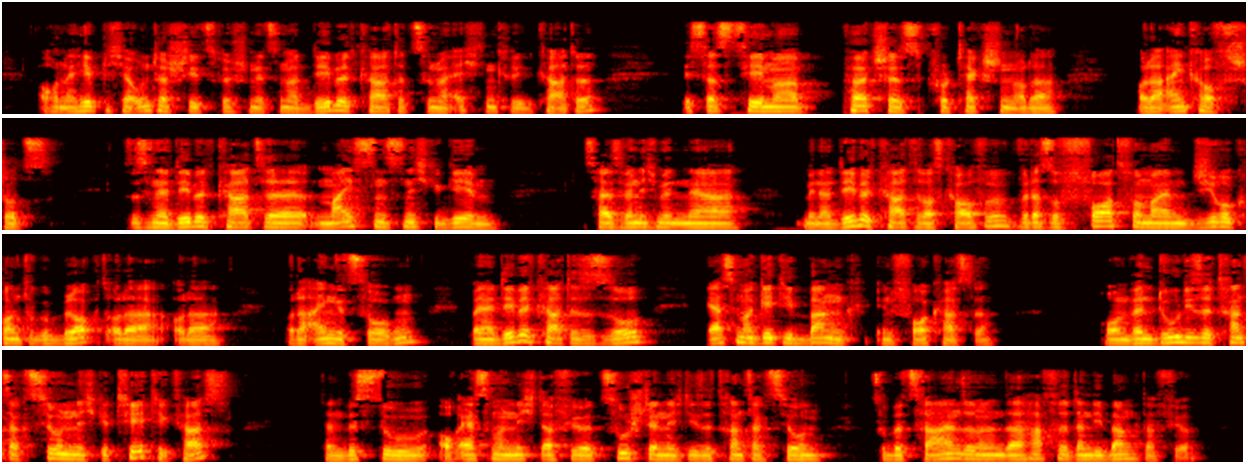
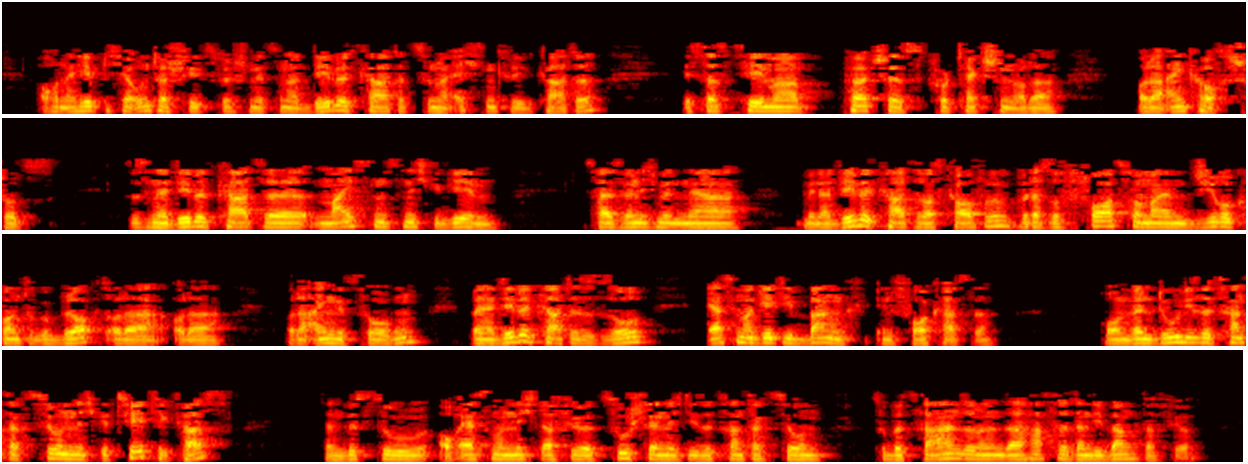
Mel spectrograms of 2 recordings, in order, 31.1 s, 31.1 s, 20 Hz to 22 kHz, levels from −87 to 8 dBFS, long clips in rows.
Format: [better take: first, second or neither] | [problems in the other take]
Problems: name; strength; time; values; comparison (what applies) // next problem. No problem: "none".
first | garbled, watery; badly; nothing above 5.5 kHz; slightly in the first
